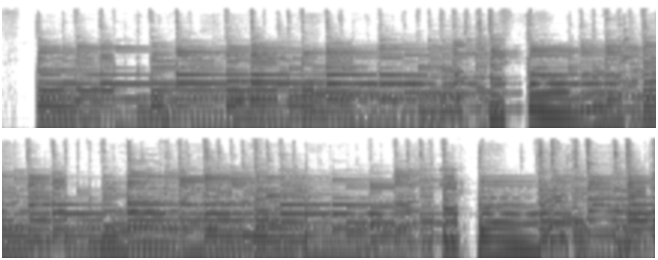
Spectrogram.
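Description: Solo hollow-body guitar playing the song's instrumental intro, picked chords changing steadily, with two brief breaks about seven and fifteen seconds in.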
